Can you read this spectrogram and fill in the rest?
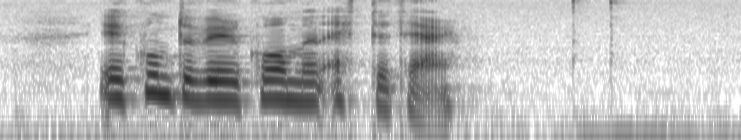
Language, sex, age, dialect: Faroese, female, 36-60, Norðurstreymoy/Eysturoy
